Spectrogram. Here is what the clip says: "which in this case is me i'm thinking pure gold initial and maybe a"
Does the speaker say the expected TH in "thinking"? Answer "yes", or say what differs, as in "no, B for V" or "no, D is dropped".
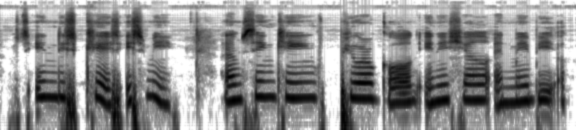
no, S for TH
